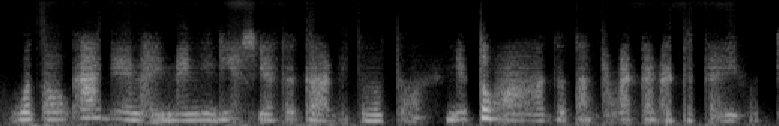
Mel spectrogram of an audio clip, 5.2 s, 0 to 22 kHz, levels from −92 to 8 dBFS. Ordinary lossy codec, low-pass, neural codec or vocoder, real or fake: none; none; codec, 44.1 kHz, 0.9 kbps, DAC; fake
